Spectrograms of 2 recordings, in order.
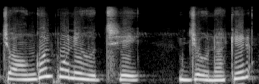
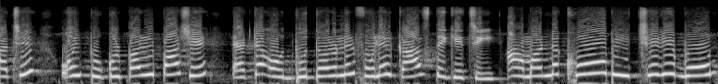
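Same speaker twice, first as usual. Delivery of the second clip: put-on a lightly higher, sugary older-sister voice; scheming elder sister; 8 semitones higher than usual. Elder sister coaxing Payel out at night, lightly higher and sugary. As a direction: sweet-talk the little sister into a trap.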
